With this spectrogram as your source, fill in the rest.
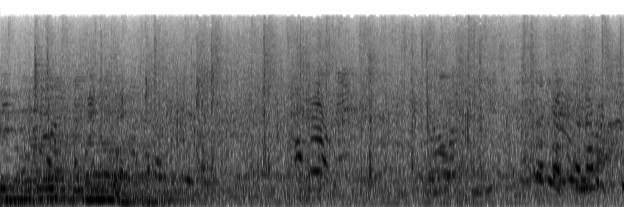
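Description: Hooves clop on a dirt path.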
